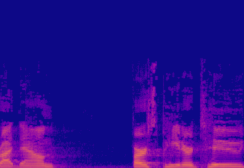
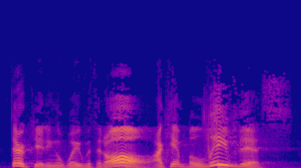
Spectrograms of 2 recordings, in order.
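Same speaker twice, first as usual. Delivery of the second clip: louder indignant complaint; mock outrage; 9 dB louder than usual. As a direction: voice their resentment, half-acted. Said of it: "And they're thinking".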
